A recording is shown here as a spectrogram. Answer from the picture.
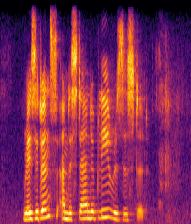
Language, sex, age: English, female, 20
